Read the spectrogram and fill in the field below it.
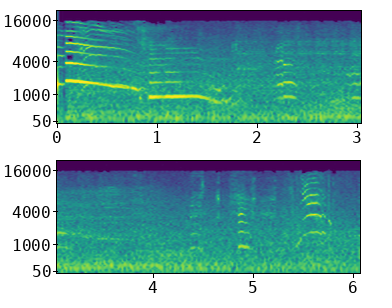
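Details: Newborn kittens on their first trip into the garden, calling loudly: a strong descending mew opens, followed by softer, shorter mews spaced about once a second, with low background hum.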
